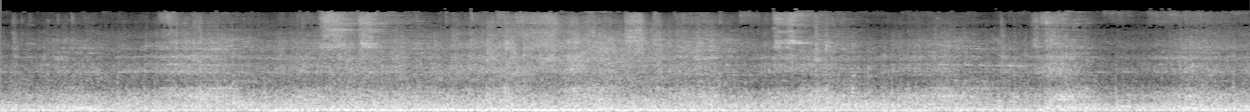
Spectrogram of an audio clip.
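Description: Mixed freight train rolling past: a steady rumble of steel wheels on rail, with a few brief high wheel squeals along the way.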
